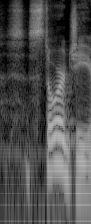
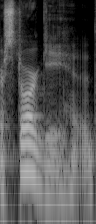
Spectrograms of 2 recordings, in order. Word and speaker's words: storge: There is storge, which is familial love or the love that is found between family members, storge or storge, depending which way you pronounce it.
